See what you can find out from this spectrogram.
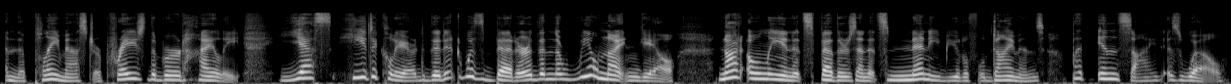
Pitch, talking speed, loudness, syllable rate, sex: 210 Hz, 160 wpm, -18 LUFS, 4.6 syllables/s, female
